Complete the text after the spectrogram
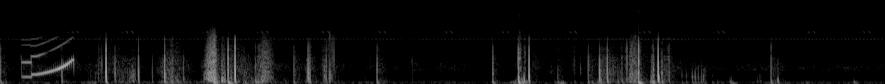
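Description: Quick game footsteps patter as a character runs.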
